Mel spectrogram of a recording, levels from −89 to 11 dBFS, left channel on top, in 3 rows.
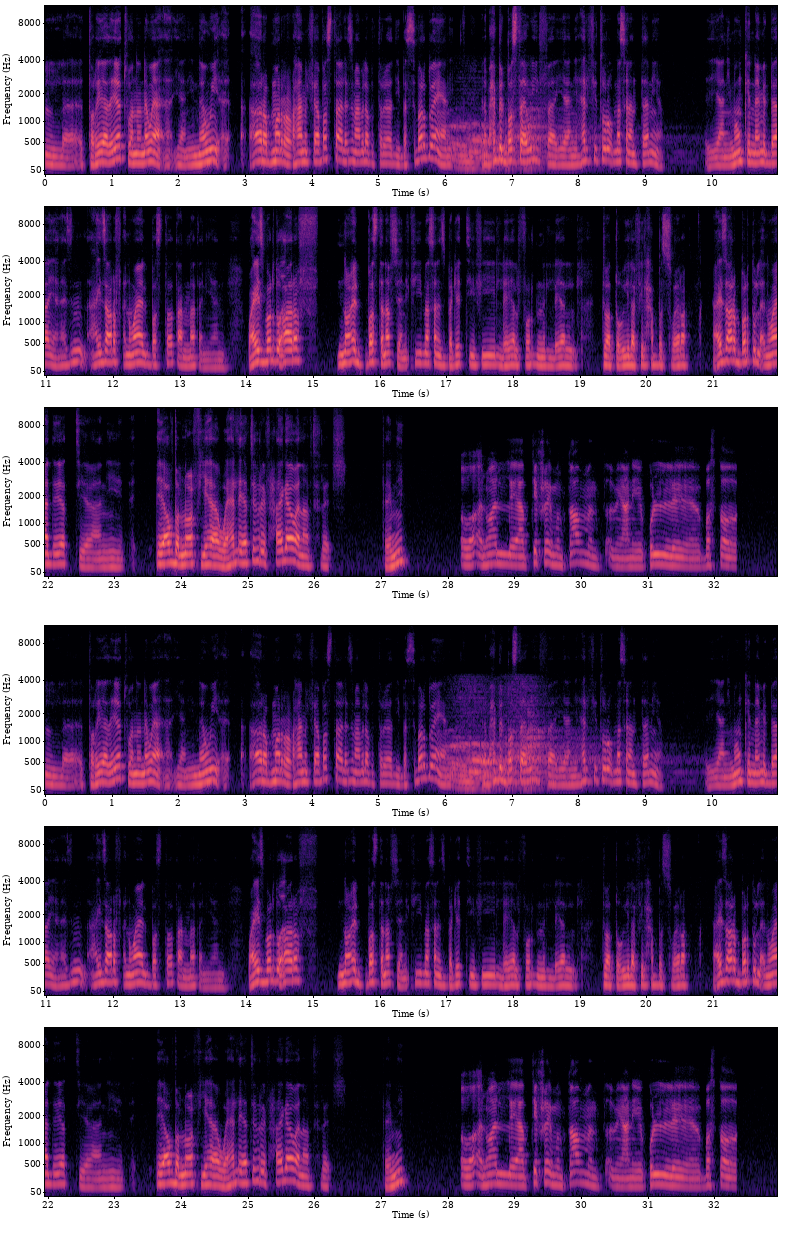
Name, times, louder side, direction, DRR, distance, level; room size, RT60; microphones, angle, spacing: voice 1, 0.0-2.8 3.1-6.2 6.6-9.3 9.9-13.7 14.0-14.8 15.4-19.0 19.4-20.6 21.0-23.1 23.6-26.4 27.1-27.4, left 3 dB, 45° left, 0.6 m, -28 dB
sound 1, 5.9-9.6, right 4 dB, 85° right, 2.0 m, -37 dB
voice 2, 28.2-32.3, equal, 5° right, 1.2 m, -32 dB
head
